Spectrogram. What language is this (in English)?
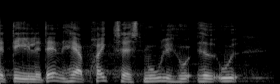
Danish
